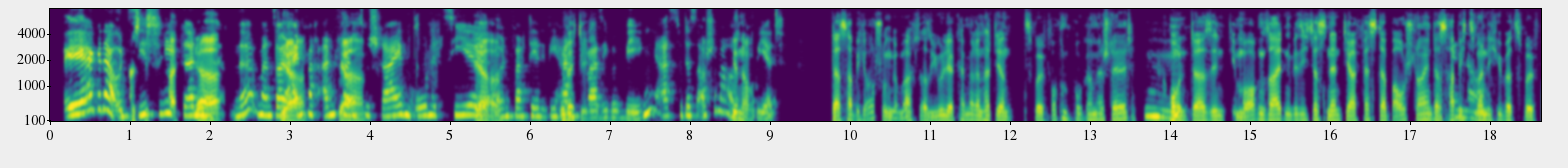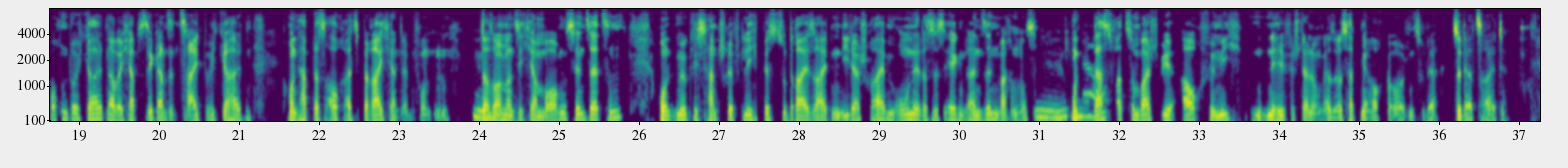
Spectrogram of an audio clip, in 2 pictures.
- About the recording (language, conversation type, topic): German, podcast, Wie gehst du mit einer Schreib- oder Kreativblockade um?
- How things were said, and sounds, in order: other background noise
